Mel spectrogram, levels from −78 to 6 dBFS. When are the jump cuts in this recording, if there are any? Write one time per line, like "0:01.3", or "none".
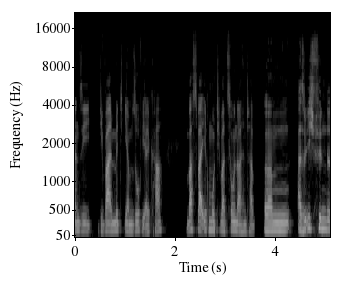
0:03.6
